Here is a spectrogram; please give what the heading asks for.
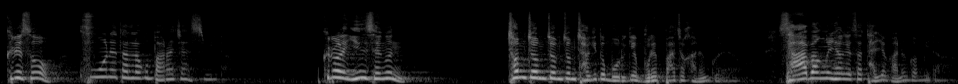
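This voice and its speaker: A man's voice: extremely high pitch, lively intonation, fairly quick. A man preaching a sermon as pastor in a church, emphatic and often putting questions to the congregation. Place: church sanctuary. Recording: long reverb in a church hall.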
